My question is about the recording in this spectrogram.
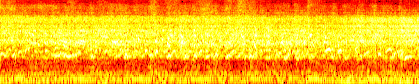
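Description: Lo-fi black metal-punk recording in an instrumental stretch: a steady, dense wall of distorted guitar and bass with no vocals.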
